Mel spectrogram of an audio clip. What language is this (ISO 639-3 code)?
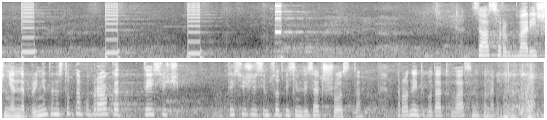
ukr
